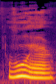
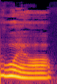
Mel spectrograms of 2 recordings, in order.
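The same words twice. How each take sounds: First: ویر said slowly with the r sounded at the end; pronounced with final r. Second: ویا said slowly, ending in an open "a" sound, no r; final r as "a". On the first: Teacher shows learners one of two pronunciations, ویر with final r. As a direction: draw out ویر, ending on an audible r. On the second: Teacher shows learners the more correct pronunciation, ویا ending in open "a". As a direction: draw out ویا with a vowel ending. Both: Shown as a demonstration.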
